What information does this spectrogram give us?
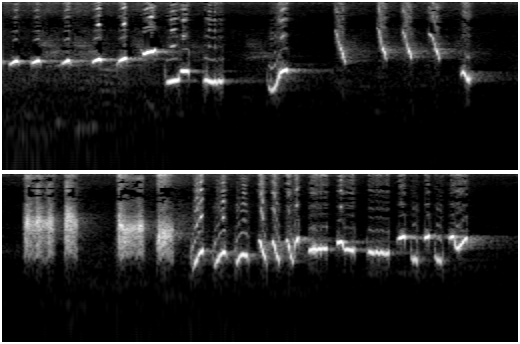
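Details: Loud, clear lure song of a white-rumped shama: repeated high whistled notes, then lower fluting phrases, sharp downslurred notes, harsh rasping bursts and a rapid run of slurred whistles.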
